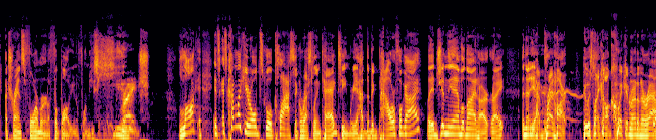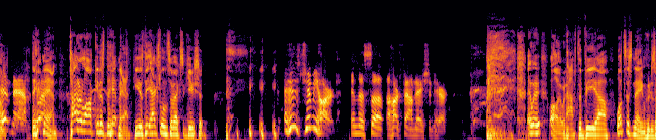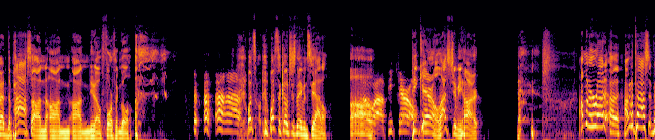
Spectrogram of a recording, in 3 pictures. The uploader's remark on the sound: joined on the live call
